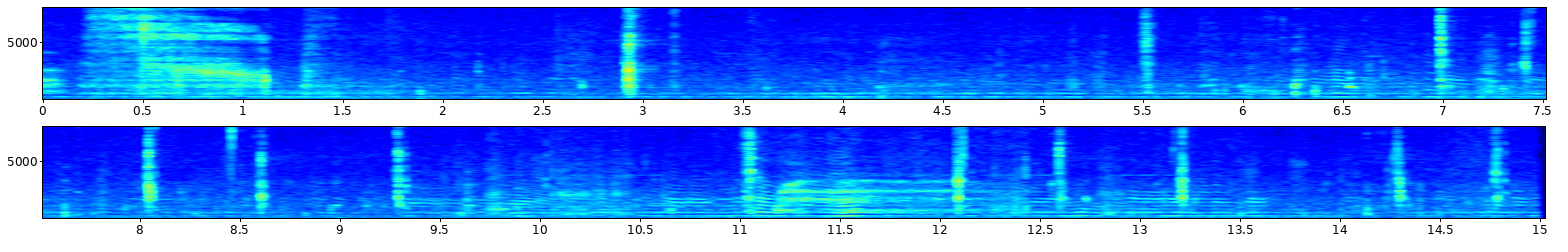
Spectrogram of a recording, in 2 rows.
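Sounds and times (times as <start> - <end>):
chewing with wet mouth clicks: 5.5 - 10.2, 11.0 - 15.0
insect buzz: 9.4 - 13.8.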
